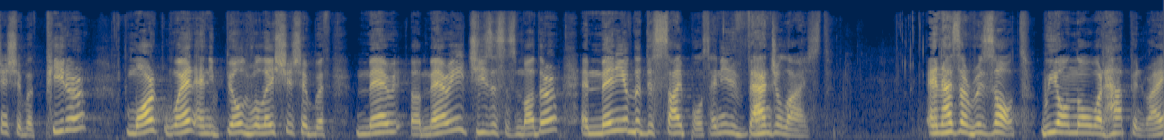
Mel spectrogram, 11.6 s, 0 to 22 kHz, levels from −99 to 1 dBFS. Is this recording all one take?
no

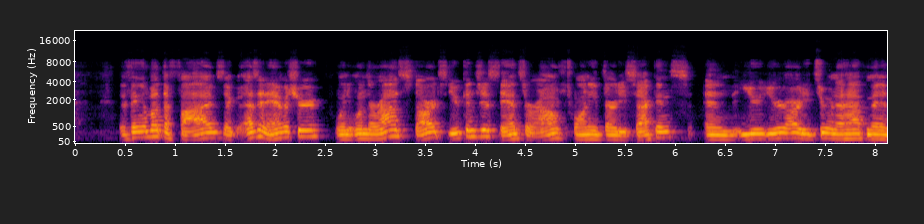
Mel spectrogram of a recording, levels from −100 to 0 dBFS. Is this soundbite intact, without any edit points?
no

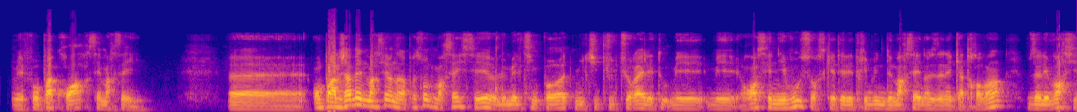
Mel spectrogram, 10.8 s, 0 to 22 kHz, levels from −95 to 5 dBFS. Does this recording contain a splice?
no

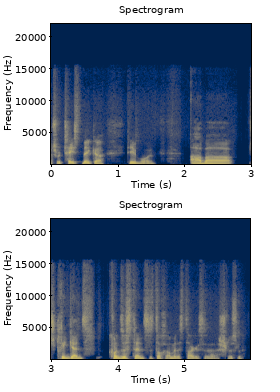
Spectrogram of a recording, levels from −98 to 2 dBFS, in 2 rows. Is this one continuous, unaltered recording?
no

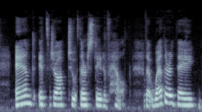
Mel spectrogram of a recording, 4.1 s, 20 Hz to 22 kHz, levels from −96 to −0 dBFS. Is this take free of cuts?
no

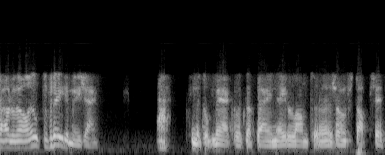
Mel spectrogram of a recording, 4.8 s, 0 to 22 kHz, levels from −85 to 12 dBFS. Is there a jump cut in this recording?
no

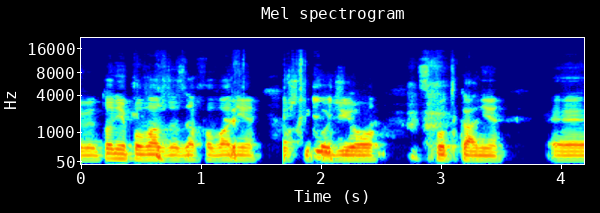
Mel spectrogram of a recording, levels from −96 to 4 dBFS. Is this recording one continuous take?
no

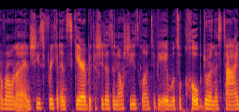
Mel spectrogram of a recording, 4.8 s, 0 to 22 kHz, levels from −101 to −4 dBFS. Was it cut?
yes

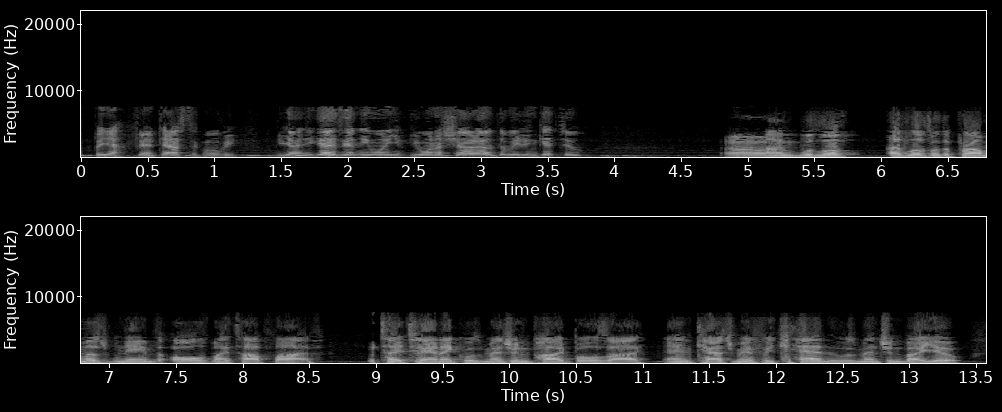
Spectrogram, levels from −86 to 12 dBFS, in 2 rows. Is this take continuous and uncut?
no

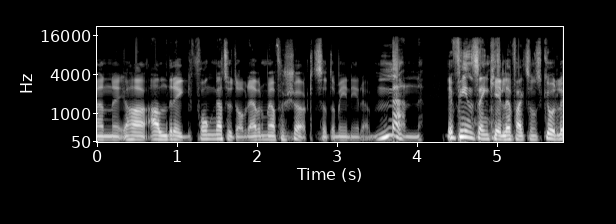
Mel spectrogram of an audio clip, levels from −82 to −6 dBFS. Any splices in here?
yes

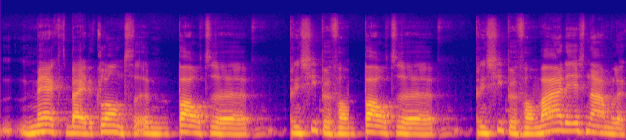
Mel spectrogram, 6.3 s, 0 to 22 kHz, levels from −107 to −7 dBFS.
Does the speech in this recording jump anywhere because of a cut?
yes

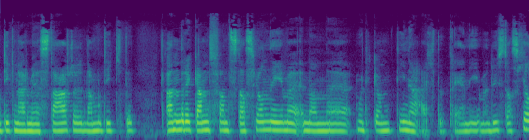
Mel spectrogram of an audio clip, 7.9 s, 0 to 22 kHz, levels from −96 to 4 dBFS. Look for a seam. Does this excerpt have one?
no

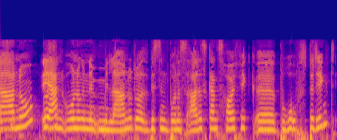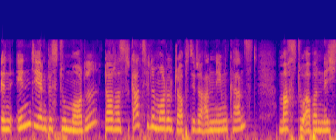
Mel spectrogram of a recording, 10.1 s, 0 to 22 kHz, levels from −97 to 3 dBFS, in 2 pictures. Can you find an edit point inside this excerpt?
no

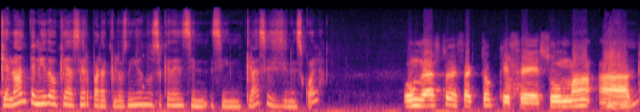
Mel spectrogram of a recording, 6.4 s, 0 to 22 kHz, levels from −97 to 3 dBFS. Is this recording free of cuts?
yes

